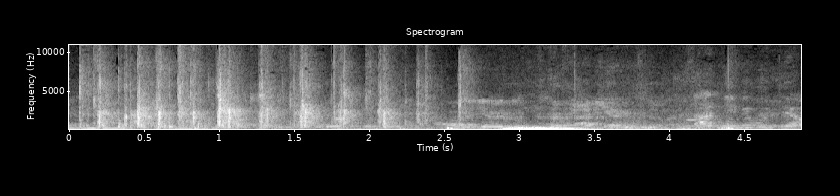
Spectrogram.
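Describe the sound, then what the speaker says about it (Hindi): Crowd applause at a football ground welcoming the Chamba FC coach during a Sai Kangra FC versus Chamba (Kheri) FC match: brisk clapping in the first half, then a voice talks over a fading crowd. "कृपया जोरदार तालियों से इनका स्वागत करें"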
